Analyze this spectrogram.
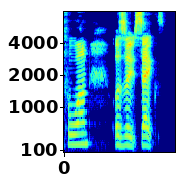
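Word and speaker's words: CeX: and yes before anyone asks uh it is pronounced uh sex over here no nobody calls it that except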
